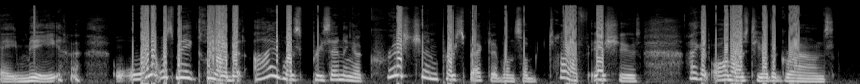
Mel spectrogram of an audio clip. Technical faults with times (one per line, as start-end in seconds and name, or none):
0.34 integer overflow
1.33-2.38 integer overflow
2.77-3.18 integer overflow
3.97-5.24 integer overflow
5.63-6.03 integer overflow
7.02-7.99 integer overflow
